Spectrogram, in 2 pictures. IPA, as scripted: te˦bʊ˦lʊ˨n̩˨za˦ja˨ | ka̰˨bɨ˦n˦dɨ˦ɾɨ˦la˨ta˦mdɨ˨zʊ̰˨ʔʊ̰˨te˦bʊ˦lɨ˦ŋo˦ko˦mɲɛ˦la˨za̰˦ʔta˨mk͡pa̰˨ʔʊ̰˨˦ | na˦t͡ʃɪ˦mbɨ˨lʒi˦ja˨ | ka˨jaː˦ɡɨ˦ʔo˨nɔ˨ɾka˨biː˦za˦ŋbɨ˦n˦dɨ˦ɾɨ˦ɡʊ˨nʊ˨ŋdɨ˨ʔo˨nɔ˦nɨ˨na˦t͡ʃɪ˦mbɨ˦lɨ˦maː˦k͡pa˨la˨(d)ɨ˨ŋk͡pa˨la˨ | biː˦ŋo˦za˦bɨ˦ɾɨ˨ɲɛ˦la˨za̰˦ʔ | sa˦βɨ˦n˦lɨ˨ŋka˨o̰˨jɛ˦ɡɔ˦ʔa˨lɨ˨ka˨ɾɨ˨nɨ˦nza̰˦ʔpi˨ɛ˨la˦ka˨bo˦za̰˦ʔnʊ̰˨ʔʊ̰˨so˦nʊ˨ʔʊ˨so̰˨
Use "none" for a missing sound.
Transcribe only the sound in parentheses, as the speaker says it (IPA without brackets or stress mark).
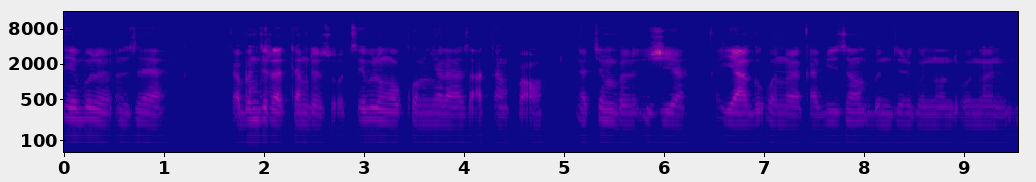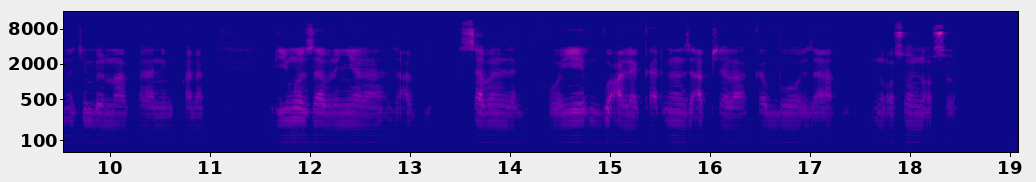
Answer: n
